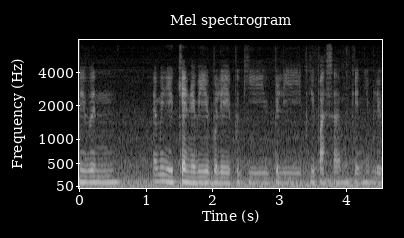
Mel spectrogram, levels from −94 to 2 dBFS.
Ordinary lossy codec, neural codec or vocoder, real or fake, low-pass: none; none; real; 7.2 kHz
